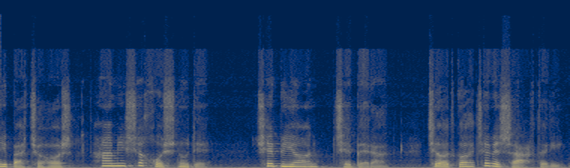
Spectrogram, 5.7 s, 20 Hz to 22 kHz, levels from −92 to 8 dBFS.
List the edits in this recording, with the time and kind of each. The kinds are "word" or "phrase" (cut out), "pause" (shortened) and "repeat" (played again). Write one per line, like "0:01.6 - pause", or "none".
0:04.3 - word
0:04.7 - word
